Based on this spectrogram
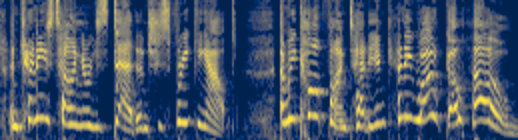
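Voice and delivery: high, overwrought lament; high-pitched frantic whine; dramatic wail. A narrator's reading. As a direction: pile up troubles, building to a wail. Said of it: "she wailed dramatically".

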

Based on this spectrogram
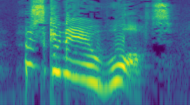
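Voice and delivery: high-pitched insistent question; demanding. A narrator's reading. Drunken Neville wants to know, demanding. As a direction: demand an answer. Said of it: "Neville demanded".

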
